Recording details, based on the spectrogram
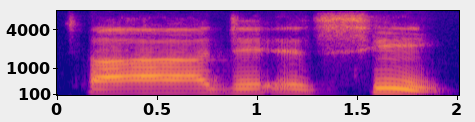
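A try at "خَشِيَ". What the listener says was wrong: শিন জের শি, সা নয়, শিন জের শি, খসি, ইয়া জাবার ইয়া।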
